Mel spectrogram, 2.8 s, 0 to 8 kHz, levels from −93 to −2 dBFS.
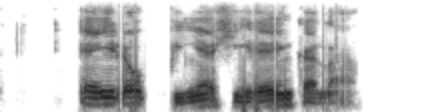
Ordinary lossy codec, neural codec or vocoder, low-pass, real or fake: Opus, 24 kbps; none; 7.2 kHz; real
